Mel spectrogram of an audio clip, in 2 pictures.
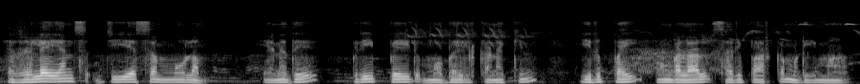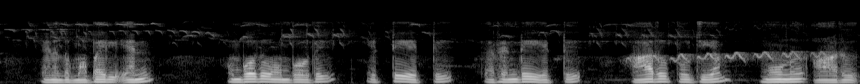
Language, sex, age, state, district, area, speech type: Tamil, male, 60+, Tamil Nadu, Thanjavur, rural, read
